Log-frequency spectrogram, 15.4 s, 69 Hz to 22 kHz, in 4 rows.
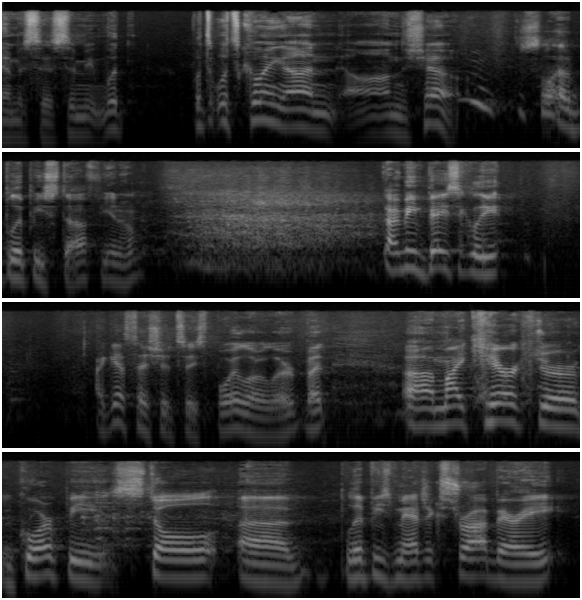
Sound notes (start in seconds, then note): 5.0 laughter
